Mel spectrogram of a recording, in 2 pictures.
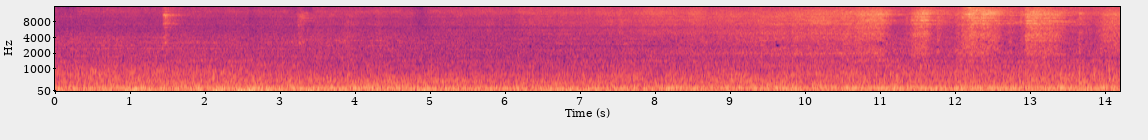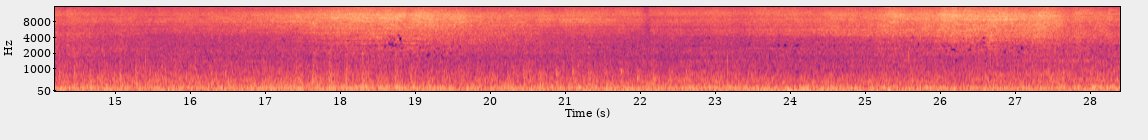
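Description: Loaded two-tier auto-carrier freight wagons rolling past on the rails: a steady low rumble of wheels on track. A high hiss swells about two-thirds of the way in and again near the end, and a few sharp clicks come around the middle.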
